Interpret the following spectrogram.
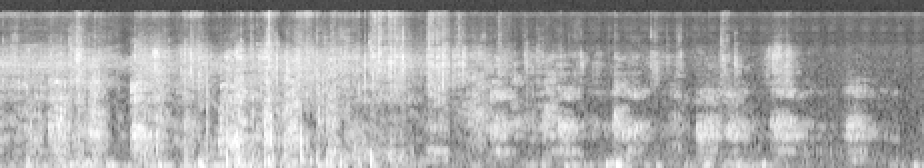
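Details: Young Cane Corso Italiano pair, father Conor and Bala, energetically play-fighting: dense scuffling and snarling bursts early on, then shorter irregular growls and huffs spaced under a second apart as the tussle eases.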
